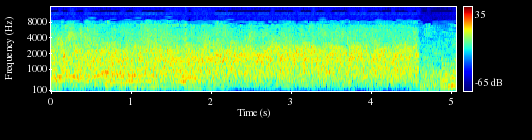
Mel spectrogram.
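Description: Congregation applause during a church service, a steady dense wash of many hands clapping, loud and close, cutting off sharply near the end.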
